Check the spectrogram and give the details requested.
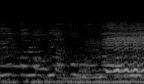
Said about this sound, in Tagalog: naghahanap na yung mga kambing, oh.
